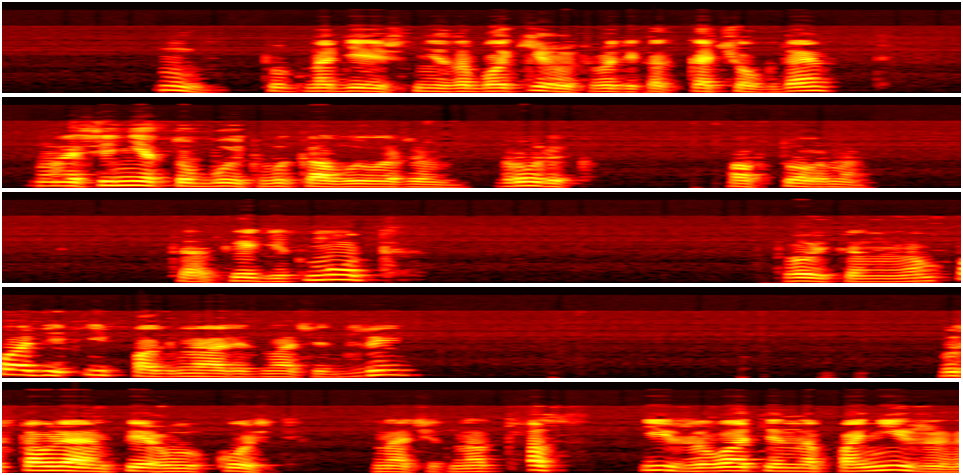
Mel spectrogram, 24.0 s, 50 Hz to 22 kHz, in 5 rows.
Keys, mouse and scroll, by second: 3.3 middle click, 5.4 click, 6.9 click, 8.3-10.9 drag, 13.3 KP_3, 14.3 shift+middle click, 16.0 g, 18.4 g, 19.5 click, 20.0-21.9 middle drag, 22.8 click.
